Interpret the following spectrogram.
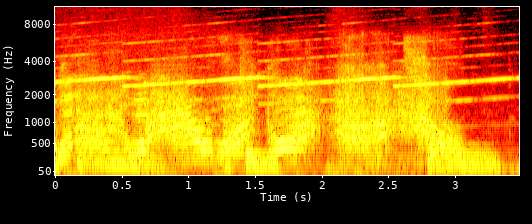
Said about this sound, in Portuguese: Deu, deu uns curtos e depois de repente você conseguiu ligar e começa a soar o alarme, começa a tocar um aquele som super irritante.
